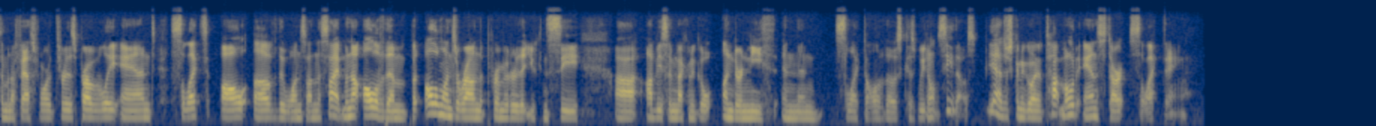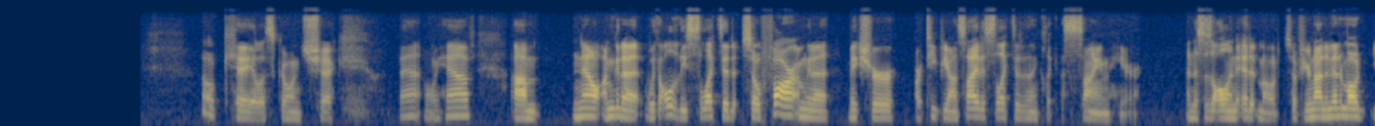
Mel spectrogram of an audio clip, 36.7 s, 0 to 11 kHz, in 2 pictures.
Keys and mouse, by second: 1.8 shift+middle click, 2.7 middle click, 15.2 shift+middle click, 16.9 l, 18.4 shift+middle click, 20.6 shift+middle click, 21.2 middle click, 22.3 shift+middle click, 23.3 shift+middle click, 25.6 shift+middle click, 32.5 click, 35.4 Tab.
